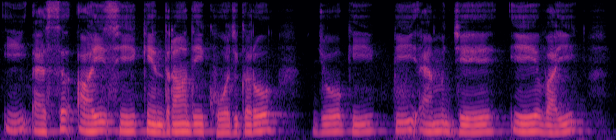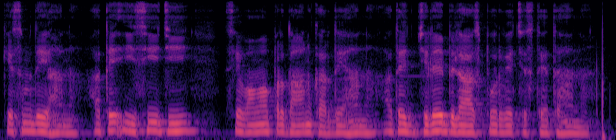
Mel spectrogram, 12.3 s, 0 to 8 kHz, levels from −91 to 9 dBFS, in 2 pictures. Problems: none marked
